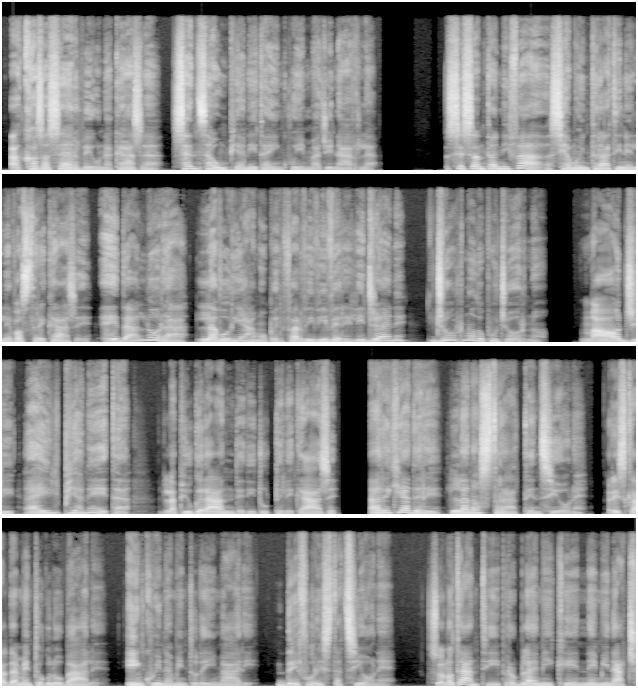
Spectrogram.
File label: female, Italian promo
